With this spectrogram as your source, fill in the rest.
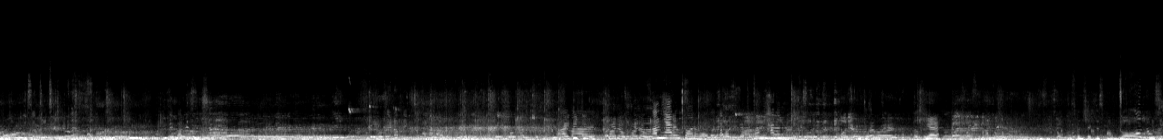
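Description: Many voices chatter and shout across a large echoing hall.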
